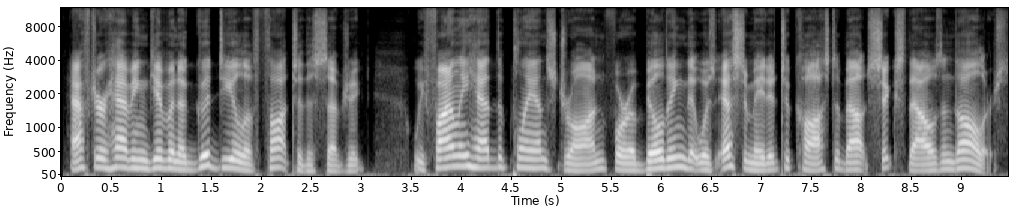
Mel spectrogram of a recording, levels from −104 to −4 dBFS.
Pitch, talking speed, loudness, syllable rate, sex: 155 Hz, 185 wpm, -20 LUFS, 4.7 syllables/s, male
